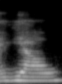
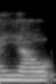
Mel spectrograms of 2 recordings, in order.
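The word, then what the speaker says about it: 幺: dibaca tunggal Itu khusus untuk satu itu dibaca yaw bacanya yaw terus saya ingat apa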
